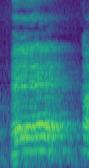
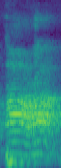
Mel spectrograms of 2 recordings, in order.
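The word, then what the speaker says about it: ברא: 그걸 베레가 아니라 바라 이렇게 되는 거예요. 모음만 바뀐 거예요.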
